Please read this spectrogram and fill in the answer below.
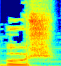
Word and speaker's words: Boushh: accessories Princess Leia Organa bush archive or bush I always called it Bush even though the way it's spelled is probably bush anyway s uh some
